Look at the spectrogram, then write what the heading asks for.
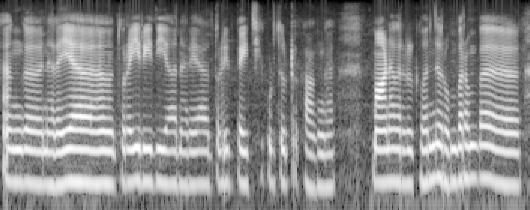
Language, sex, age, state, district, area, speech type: Tamil, female, 45-60, Tamil Nadu, Mayiladuthurai, urban, spontaneous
